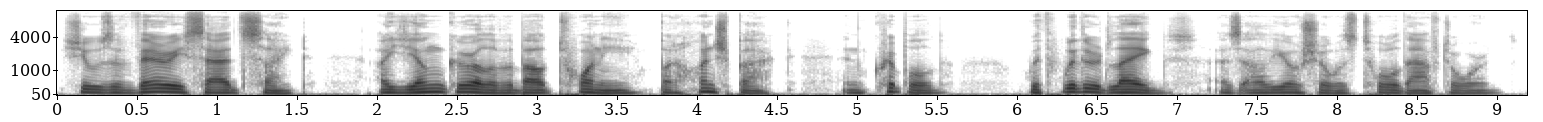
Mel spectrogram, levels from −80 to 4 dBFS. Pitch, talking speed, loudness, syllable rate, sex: 110 Hz, 155 wpm, -19 LUFS, 4.6 syllables/s, male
